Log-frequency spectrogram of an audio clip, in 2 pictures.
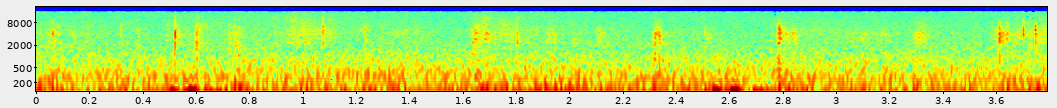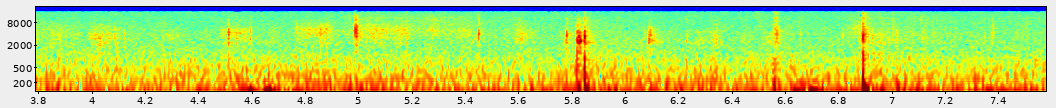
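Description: Long red nails scratch and tap a medium round bauble with a brown fabric cover, rose embroidery, a blue ribbon and metal studs while it is held. Quiet, soft scratching runs under a low background rumble, broken by scattered short, bright clicks at an uneven pace.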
